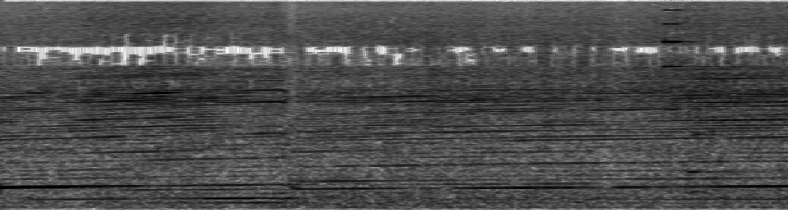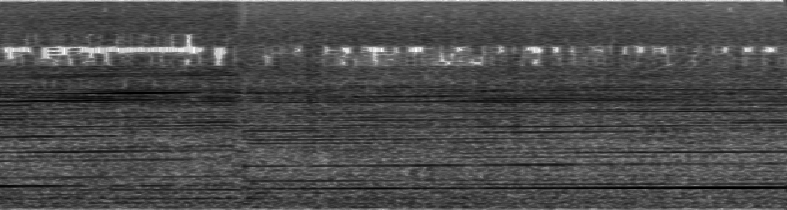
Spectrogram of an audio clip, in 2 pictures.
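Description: Tyres hum and rush over the track.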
